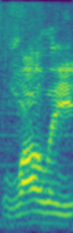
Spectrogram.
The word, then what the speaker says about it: loli: For the record, Ozzy, lolly is the proper way to pronounce that word according to the Japanese pronunciation.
